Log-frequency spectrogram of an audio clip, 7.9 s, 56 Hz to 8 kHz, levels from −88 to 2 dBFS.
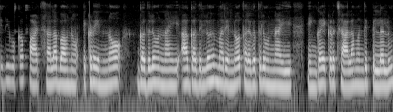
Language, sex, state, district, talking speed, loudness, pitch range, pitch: Telugu, female, Andhra Pradesh, Chittoor, 145 wpm, -17 LUFS, 185-205 Hz, 195 Hz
